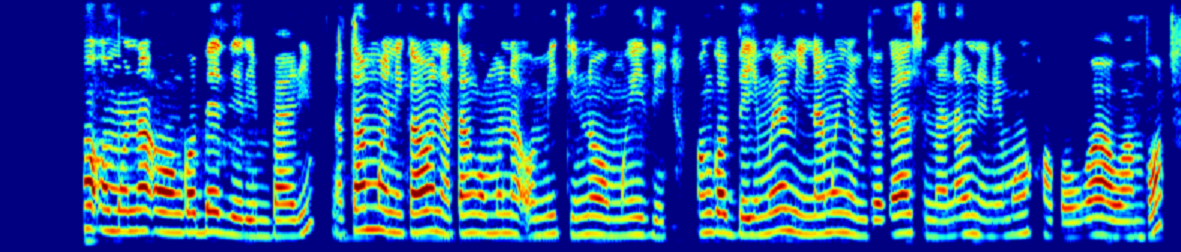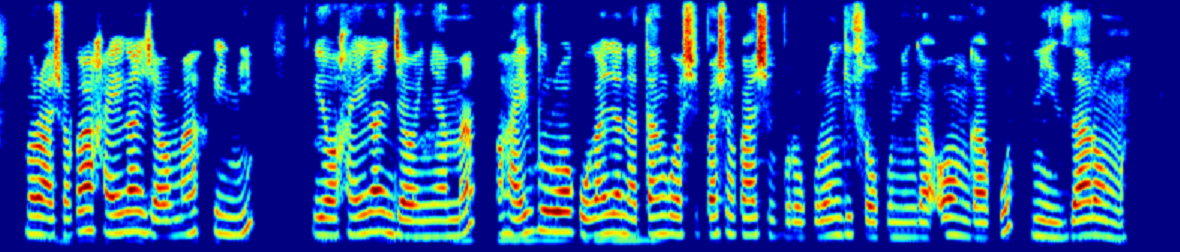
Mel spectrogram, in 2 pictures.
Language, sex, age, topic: Oshiwambo, female, 18-24, agriculture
